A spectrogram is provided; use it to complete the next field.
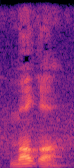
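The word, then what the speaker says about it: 먹어: Por la regla de pronunciación, se pronuncia de esa manera, mogo.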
